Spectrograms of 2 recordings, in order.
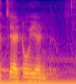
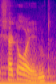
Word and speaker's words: chatoyant: नहीं आती है तो हम कहेंगे चैटोयेंट, रॉन्ग। इसको हमें कहना है शटोयेंट, यानी CH का यहाँ पर जो साउंड है वो आपको श का साउंड बनाना है, शटोयेंट।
